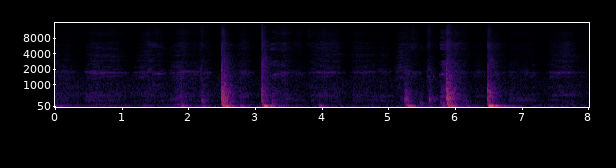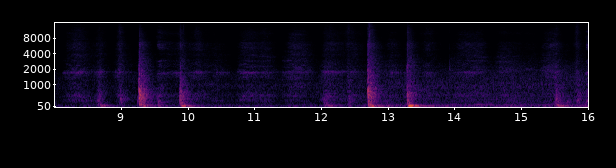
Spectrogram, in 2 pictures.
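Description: Thuds of a man's feet and hands landing on the floor during four-count burpees, coming in pairs (jumping back, jumping in) about every three seconds. His breathing is heard between the thuds.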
